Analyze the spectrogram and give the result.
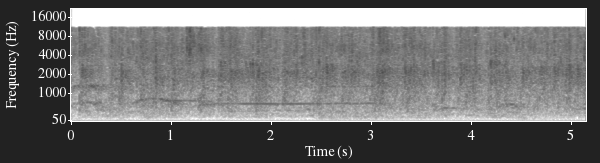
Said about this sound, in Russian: Есть ли в этом зале люди такие? Аплодируют, но я рук не вижу.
